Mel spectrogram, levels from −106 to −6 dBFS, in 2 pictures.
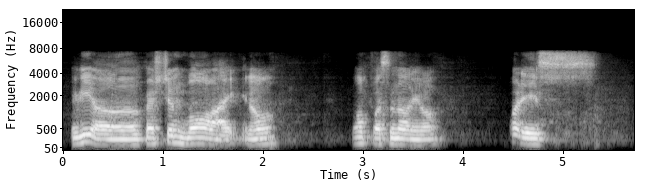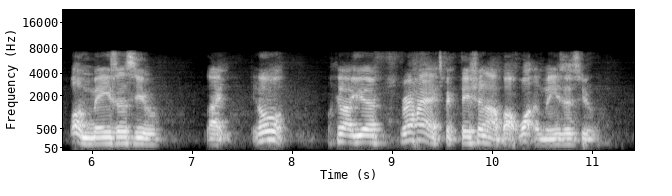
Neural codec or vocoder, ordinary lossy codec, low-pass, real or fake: codec, 44.1 kHz, 7.8 kbps, Pupu-Codec; none; 7.2 kHz; fake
